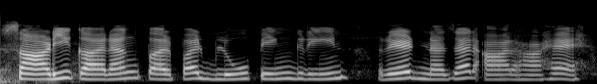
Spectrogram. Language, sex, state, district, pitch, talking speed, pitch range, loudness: Hindi, female, Jharkhand, Palamu, 250 Hz, 120 wpm, 235-265 Hz, -18 LUFS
